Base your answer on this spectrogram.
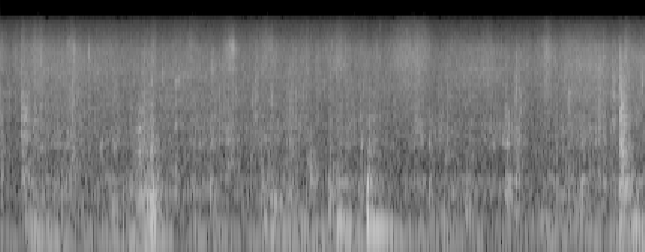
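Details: Two cows chewing hay on a farm: muffled rhythmic crunches and rustles, a few stronger bites standing out, over a low steady background.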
